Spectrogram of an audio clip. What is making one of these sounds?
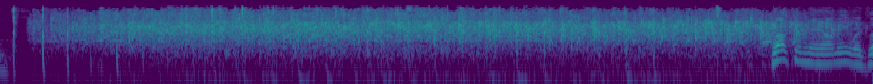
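A studio audience applauds loudly.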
